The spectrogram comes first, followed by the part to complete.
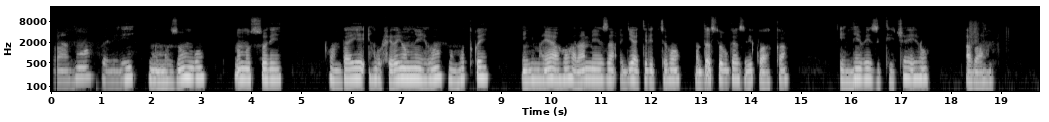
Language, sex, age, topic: Kinyarwanda, female, 36-49, government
